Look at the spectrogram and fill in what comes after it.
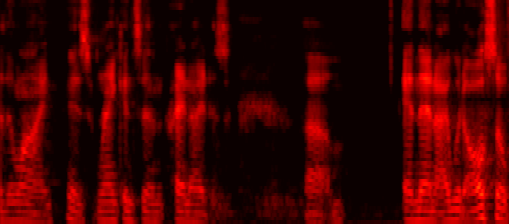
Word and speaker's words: Ioannidis: I may butcher the name, but Ioannidis, is that? – Yeah. Yep. That's right. Okay. Nailed it.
